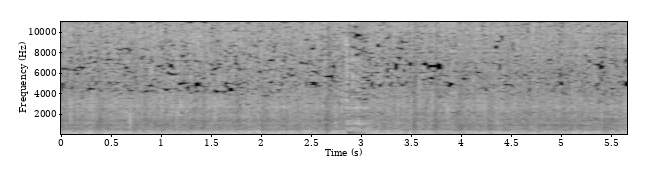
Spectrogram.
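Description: A metal spatula scrapes and stirs against a metal pan.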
